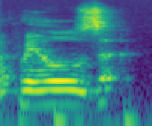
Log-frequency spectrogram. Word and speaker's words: Whills: Whills. Yes, I'm pronouncing the W-H in Whills.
